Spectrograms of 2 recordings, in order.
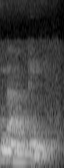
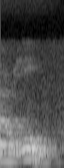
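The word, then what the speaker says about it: נביא: And it's pronounced Nabi. And like, you know, Nabi.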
